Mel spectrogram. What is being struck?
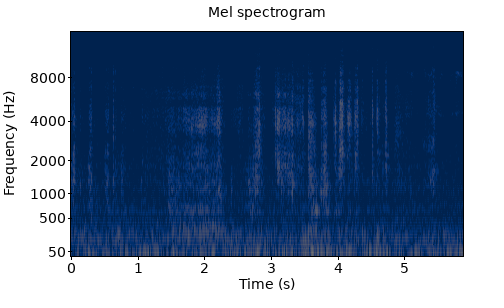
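Scratch-art paper pad scraped with a wooden stylus.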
